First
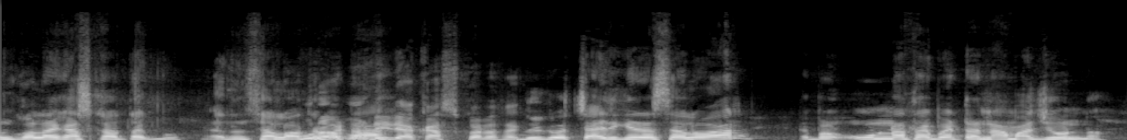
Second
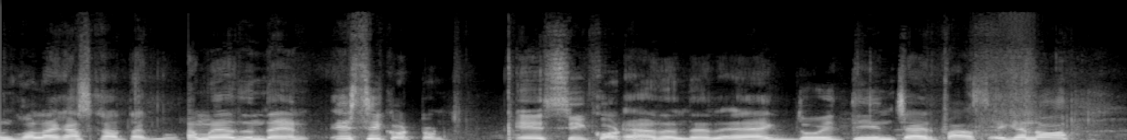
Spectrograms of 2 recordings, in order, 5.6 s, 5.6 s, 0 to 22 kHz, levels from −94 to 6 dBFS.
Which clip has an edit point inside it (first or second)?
second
